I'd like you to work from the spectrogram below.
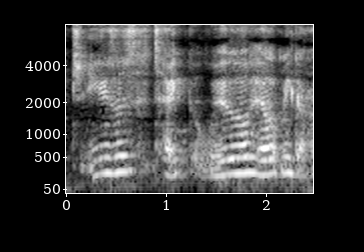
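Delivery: softly muttered plea to heaven, worn out; exasperated aside. Real, not acted. Overwhelmed by the story, quietly begging God. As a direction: breathe it out under your breath, defeated.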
